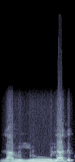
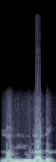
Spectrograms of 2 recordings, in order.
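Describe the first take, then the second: First: The vowel after 'y' is drawn out long. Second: The vowel after 'y' is cut short. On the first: The speaker calls it right. "वाव है जिससे आवाज लंबी होती है" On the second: The speaker calls it wrong. "अगर आवाज को मुख्तसर करेंगे तो हो जाएगा लम यूलद"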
